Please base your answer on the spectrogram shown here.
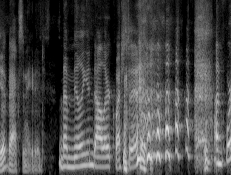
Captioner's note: laughs loudly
